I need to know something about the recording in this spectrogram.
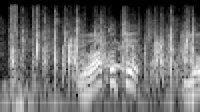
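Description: Small crowd beginning to clap, scattered hand claps thickening into applause. A voice calls out briefly about a second in.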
